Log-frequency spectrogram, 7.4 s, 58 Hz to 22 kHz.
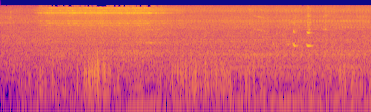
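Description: Class 43 High Speed Train power car and coaches running into the platform and braking to a stop, with a thin high brake squeal over the first few seconds and the wheels rumbling over the rails. The power car's diesel engine hums steadily as it comes to rest alongside.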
